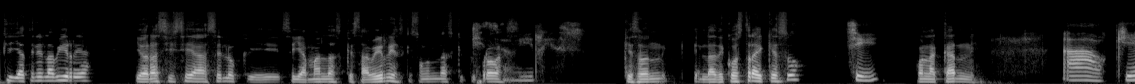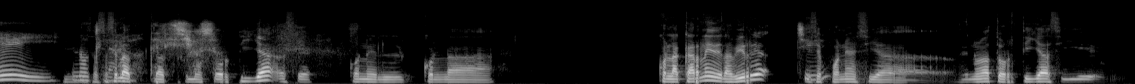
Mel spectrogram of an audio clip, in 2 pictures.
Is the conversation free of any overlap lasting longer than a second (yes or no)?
no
